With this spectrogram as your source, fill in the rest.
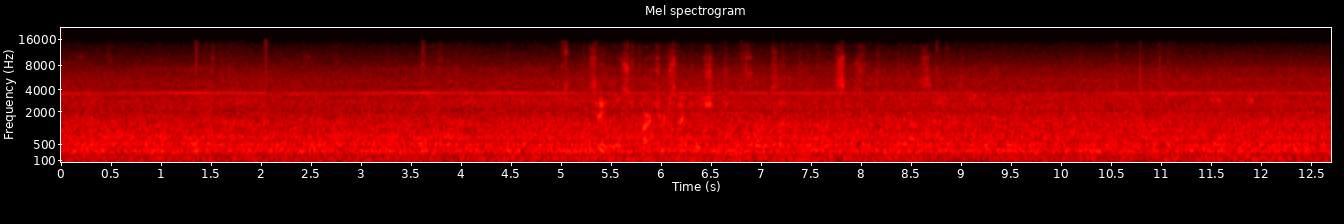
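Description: A jet engine roars steadily inside a cockpit.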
